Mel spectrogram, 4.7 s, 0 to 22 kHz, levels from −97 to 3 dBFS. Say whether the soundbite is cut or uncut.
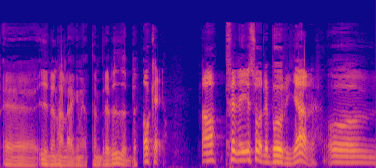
cut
